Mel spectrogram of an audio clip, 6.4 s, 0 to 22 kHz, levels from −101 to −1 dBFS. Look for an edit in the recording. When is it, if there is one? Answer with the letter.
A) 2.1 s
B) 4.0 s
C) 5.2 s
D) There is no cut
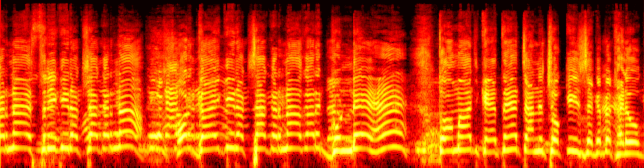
D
